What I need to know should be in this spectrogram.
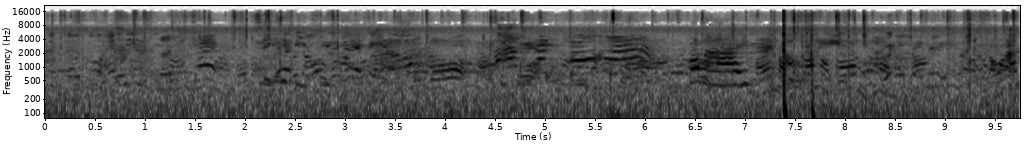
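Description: A crowd of children and adults shout and cheer outdoors.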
